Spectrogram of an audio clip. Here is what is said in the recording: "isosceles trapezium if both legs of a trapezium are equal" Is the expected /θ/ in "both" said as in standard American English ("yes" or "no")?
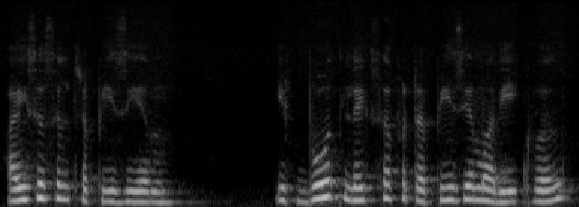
no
